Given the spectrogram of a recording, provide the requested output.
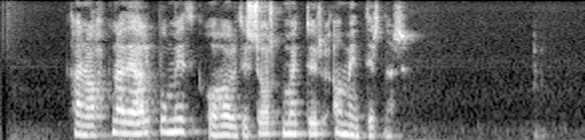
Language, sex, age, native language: Icelandic, female, 50-59, Icelandic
